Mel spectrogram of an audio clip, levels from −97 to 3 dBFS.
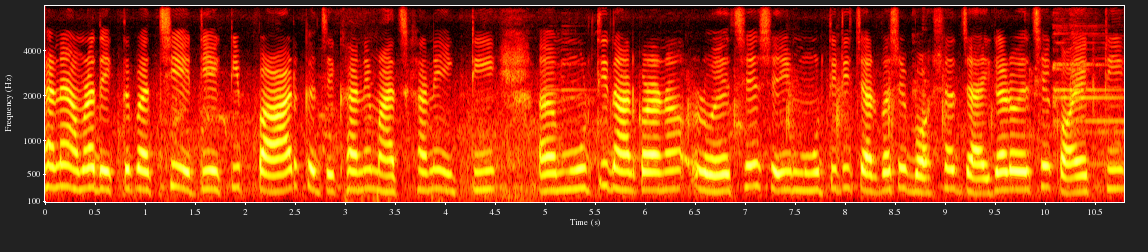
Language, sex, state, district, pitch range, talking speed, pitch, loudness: Bengali, female, West Bengal, North 24 Parganas, 260-290 Hz, 130 wpm, 270 Hz, -16 LUFS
